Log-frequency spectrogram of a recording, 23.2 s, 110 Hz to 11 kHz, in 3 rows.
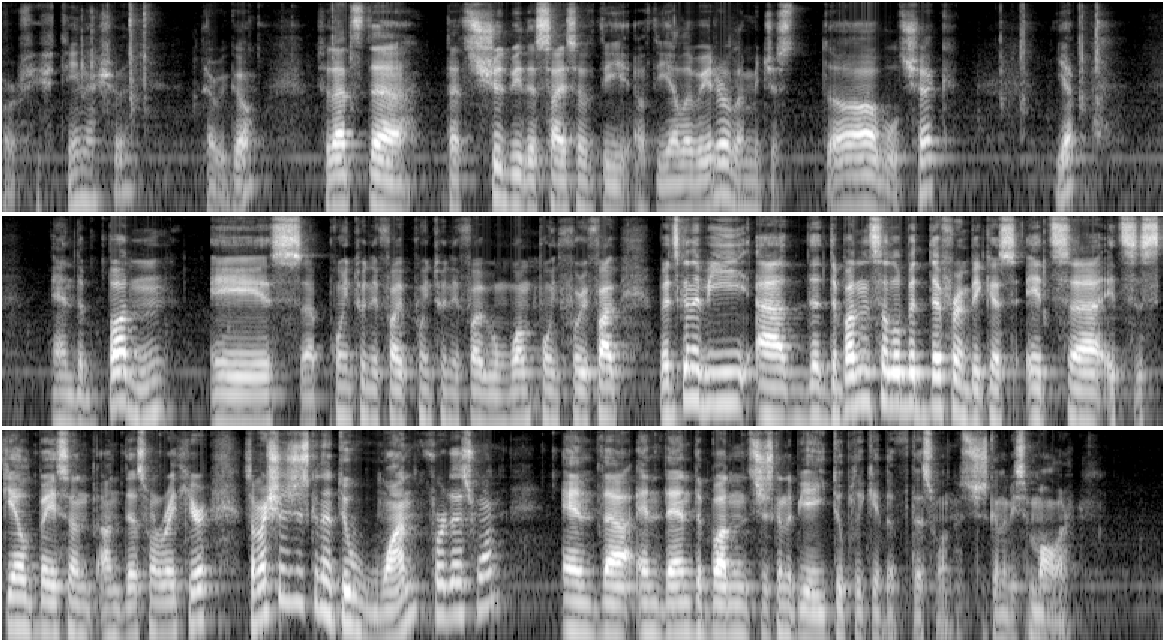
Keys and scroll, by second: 0.3 1, 0.3 5, 0.6 Return, 2.1 alt+Tab, 6.5 alt+Tab, 6.9 alt+Tab, 14.4 alt+Tab, 15.5 alt+Tab.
